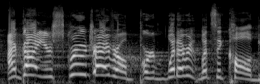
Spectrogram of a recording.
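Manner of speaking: high, loud frantic retelling; hammed-up agitated yell; worked-up anger. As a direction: blurt it loudly, all riled up. Acting out her anger frenzy.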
